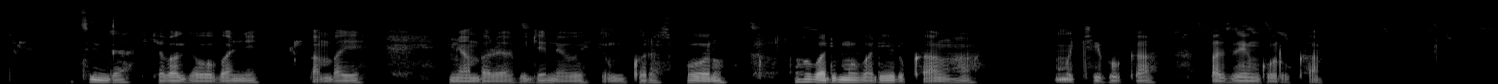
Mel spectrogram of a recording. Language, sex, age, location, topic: Kinyarwanda, female, 25-35, Kigali, health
